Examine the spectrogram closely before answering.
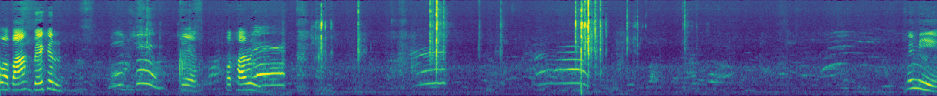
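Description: A young child talks and squeals excitedly close by.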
